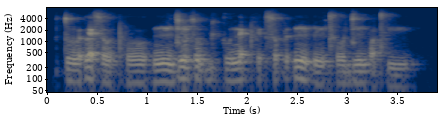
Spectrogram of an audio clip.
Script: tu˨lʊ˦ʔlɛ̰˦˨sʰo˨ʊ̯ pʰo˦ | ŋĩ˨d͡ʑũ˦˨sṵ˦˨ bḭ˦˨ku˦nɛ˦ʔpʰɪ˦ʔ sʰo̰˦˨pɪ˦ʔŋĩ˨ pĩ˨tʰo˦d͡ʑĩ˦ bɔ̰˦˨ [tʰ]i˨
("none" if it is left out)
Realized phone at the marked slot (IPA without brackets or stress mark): tʰ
